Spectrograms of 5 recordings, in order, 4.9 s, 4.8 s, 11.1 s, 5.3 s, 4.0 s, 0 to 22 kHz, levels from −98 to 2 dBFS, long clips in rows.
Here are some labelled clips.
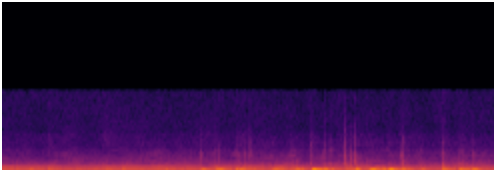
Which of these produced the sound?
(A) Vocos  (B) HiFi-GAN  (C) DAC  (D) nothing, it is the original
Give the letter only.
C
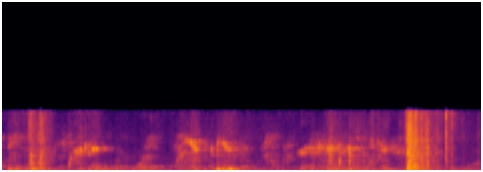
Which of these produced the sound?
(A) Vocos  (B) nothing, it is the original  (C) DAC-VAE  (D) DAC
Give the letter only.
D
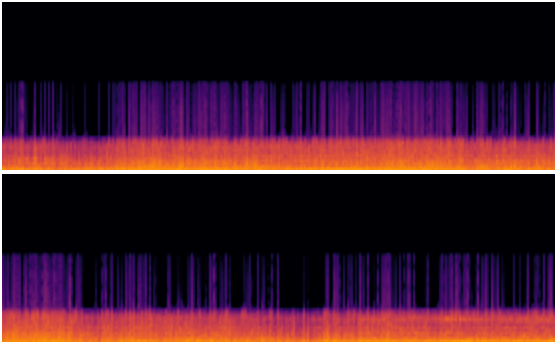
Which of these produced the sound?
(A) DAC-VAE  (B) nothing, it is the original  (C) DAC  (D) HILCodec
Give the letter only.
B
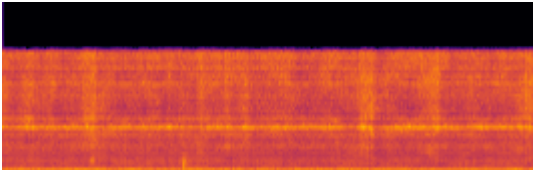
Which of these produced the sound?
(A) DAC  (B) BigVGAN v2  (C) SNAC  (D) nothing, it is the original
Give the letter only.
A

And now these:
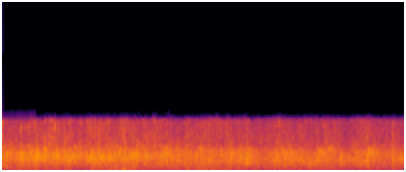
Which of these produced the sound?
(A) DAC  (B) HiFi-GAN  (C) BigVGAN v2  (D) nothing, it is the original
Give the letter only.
D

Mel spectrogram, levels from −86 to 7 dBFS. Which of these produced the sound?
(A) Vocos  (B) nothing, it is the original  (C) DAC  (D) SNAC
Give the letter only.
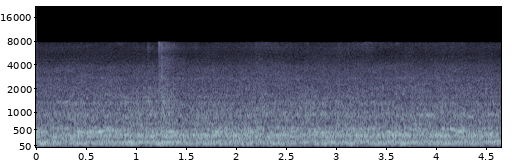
C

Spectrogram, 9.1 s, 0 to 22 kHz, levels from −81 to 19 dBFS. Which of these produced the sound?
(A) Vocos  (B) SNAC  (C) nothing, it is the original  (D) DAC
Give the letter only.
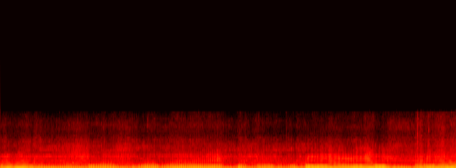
C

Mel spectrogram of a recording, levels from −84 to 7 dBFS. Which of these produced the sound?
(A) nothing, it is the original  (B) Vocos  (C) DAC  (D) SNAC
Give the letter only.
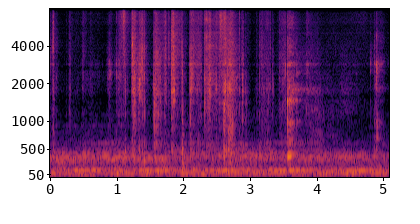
C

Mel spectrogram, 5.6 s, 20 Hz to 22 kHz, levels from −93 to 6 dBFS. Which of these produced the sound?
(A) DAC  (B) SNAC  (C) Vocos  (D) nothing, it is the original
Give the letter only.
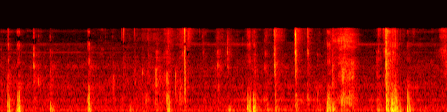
D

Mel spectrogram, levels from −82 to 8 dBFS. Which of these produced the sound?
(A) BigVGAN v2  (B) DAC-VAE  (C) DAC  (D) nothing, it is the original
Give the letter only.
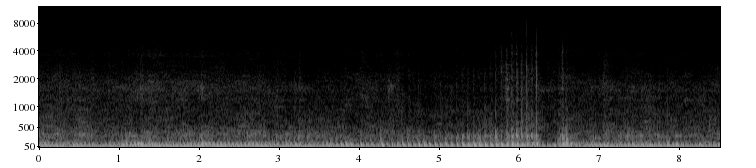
C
